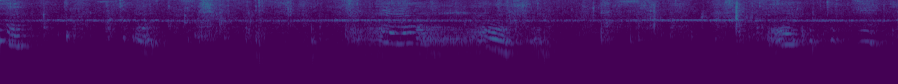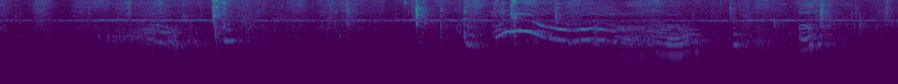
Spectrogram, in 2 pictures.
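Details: Labrador Retriever puppies at Vărădia while nursing: clusters of wavering, rising and falling whines and squeals, one drawn-out bending cry near the end, with clicks and a steady high electronic tone behind.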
